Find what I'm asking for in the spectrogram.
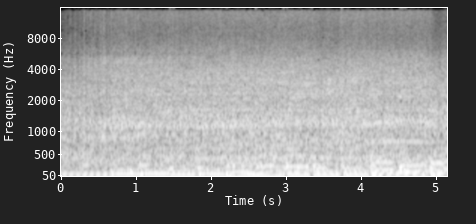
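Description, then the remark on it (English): A loud, steady roar of eight two-stroke lawnmower-type engines running together on a machine about to lift off, with pitch shifting in uneven steps as they rev throughout. “He's about to lift off. It's the thing is like 8 lawnmower engines.”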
